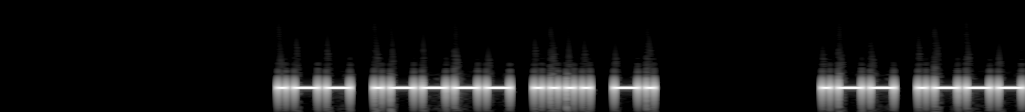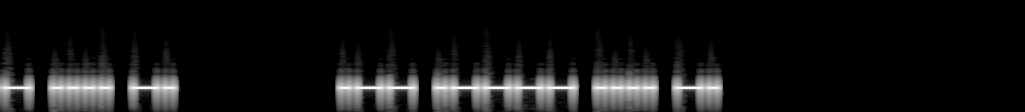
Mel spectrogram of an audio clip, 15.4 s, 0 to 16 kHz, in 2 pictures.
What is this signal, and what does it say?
Morse code, heard as a keyed tone, about 20 wpm, 700 Hz. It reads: W1HN W1HN W1HN
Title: USA Call Signs - 4 Characters - Repeated 3x - 20wpm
